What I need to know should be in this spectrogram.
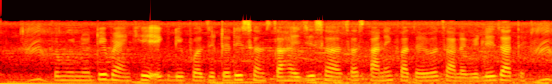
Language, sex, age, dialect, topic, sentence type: Marathi, female, 25-30, Northern Konkan, banking, statement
